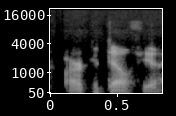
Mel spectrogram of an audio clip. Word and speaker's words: Arkadelphia: found a decent um Hampton Inn in Arkadelphia Arkadelphia yeah that's how you say it and I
